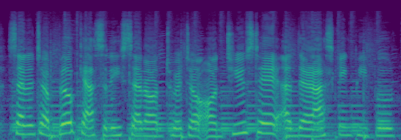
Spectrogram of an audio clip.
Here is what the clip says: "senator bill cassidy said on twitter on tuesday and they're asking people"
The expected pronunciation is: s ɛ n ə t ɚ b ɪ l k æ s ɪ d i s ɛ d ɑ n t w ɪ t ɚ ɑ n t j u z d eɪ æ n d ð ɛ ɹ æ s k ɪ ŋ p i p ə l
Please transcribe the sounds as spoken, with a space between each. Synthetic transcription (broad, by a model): s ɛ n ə t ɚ b ɪ l k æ s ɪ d i s ɛ d ɑ n t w ɪ t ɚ ɑ n t j u z d eɪ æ n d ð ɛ ɹ æ s k ɪ ŋ p i p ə l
